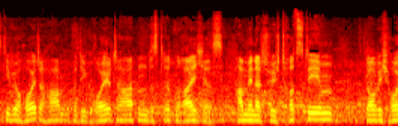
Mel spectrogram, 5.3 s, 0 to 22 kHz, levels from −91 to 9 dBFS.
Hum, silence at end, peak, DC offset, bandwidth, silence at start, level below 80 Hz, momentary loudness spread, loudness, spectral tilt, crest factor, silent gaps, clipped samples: none; 0 s; -2 dBFS; under 0.1%; 16 kHz; 0 s; -56 dBFS; 7 LU; -21 LUFS; -4.5 dB/octave; 18 dB; none; under 0.1%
